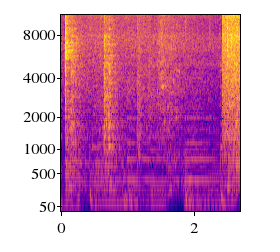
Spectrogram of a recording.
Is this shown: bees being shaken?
no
